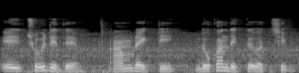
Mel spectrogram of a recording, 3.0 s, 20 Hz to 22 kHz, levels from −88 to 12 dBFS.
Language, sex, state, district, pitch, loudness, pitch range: Bengali, male, West Bengal, Alipurduar, 145 Hz, -16 LUFS, 135-165 Hz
